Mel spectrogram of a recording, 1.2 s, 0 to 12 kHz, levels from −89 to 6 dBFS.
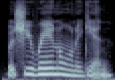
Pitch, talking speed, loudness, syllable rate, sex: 230 Hz, 260 wpm, -15 LUFS, 5.7 syllables/s, female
